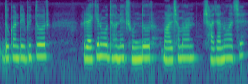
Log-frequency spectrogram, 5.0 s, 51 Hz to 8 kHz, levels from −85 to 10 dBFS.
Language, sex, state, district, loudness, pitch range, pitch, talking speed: Bengali, female, West Bengal, Alipurduar, -14 LUFS, 240-265 Hz, 250 Hz, 130 wpm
